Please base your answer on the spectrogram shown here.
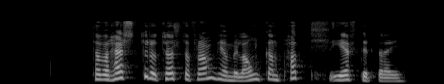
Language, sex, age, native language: Icelandic, female, 40-49, Icelandic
